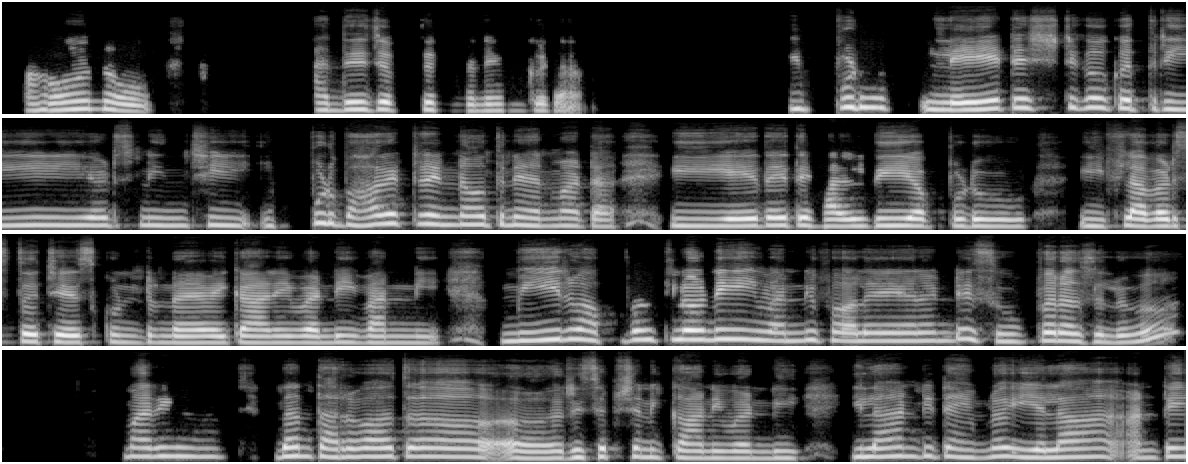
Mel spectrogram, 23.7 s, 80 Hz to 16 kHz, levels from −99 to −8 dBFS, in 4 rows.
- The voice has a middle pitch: No, high, 240 Hz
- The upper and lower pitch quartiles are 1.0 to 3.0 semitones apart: No, average, 3.5 semitones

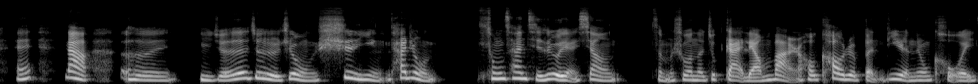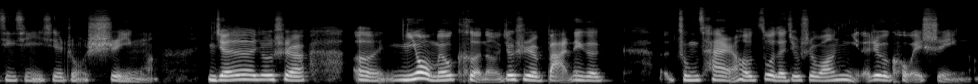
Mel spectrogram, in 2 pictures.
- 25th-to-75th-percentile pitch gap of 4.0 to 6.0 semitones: No, average, 3.3 semitones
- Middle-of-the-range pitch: No, high, 205 Hz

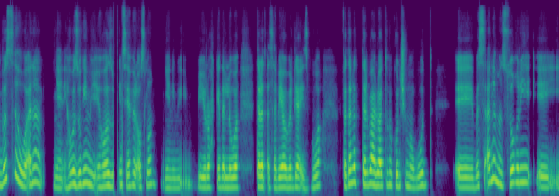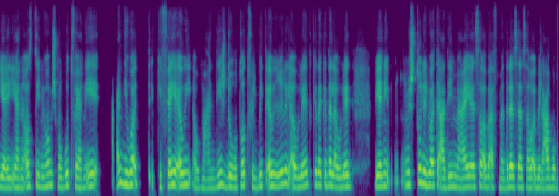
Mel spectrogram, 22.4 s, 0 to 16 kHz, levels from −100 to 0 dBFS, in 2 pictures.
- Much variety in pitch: No, average, 3.7 semitones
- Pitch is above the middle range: Yes, high, 205 Hz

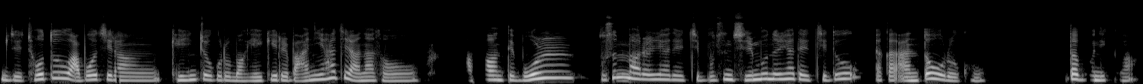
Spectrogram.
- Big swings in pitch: No, average, 4.6 semitones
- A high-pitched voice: Yes, high, 205 Hz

